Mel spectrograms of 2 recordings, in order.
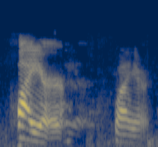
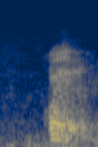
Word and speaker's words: choir: CH is ch, but if the word comes to us from Greek origin, then it is k. So it sounds like, kind of like this. Choir.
